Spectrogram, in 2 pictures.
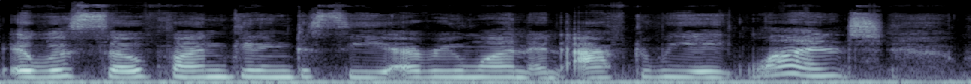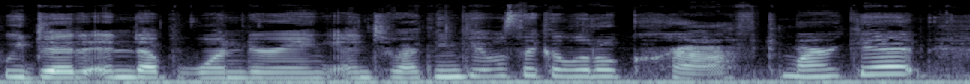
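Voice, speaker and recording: Noticeable background noise fills the recording along with audible room echo. Through it, a woman talks. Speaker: booktuber vlogger. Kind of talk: casual vlog talk to camera. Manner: chatty, upbeat.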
